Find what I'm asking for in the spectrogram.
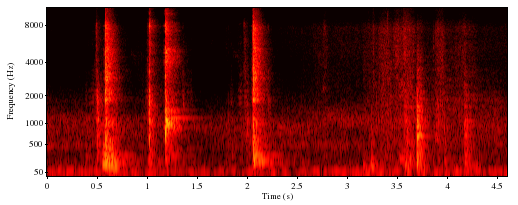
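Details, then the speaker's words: Lawn tractor with new solenoid and fresh fuel: sharp single clicks/clunk at each key turn, no cranking; starts only by bridging the solenoid, owner suspects a bad ground. "we got the new solenoid put in it clunks when you turn the key nothing else you can start it by Crossing the soleno"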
